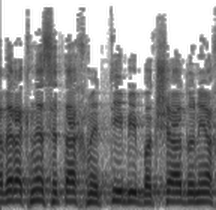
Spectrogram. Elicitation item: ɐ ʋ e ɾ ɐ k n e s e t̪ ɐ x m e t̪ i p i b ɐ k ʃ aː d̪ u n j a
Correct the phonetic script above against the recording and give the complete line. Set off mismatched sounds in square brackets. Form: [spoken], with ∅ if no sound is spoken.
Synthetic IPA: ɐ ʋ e ɾ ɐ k n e s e t̪ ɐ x m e t̪ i [b] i b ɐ k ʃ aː d̪ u n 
